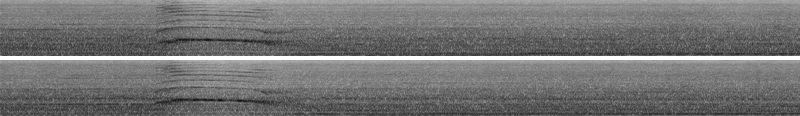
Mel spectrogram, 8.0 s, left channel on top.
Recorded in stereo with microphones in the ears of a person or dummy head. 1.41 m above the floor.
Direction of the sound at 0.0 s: 50° right (ahead or behind).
